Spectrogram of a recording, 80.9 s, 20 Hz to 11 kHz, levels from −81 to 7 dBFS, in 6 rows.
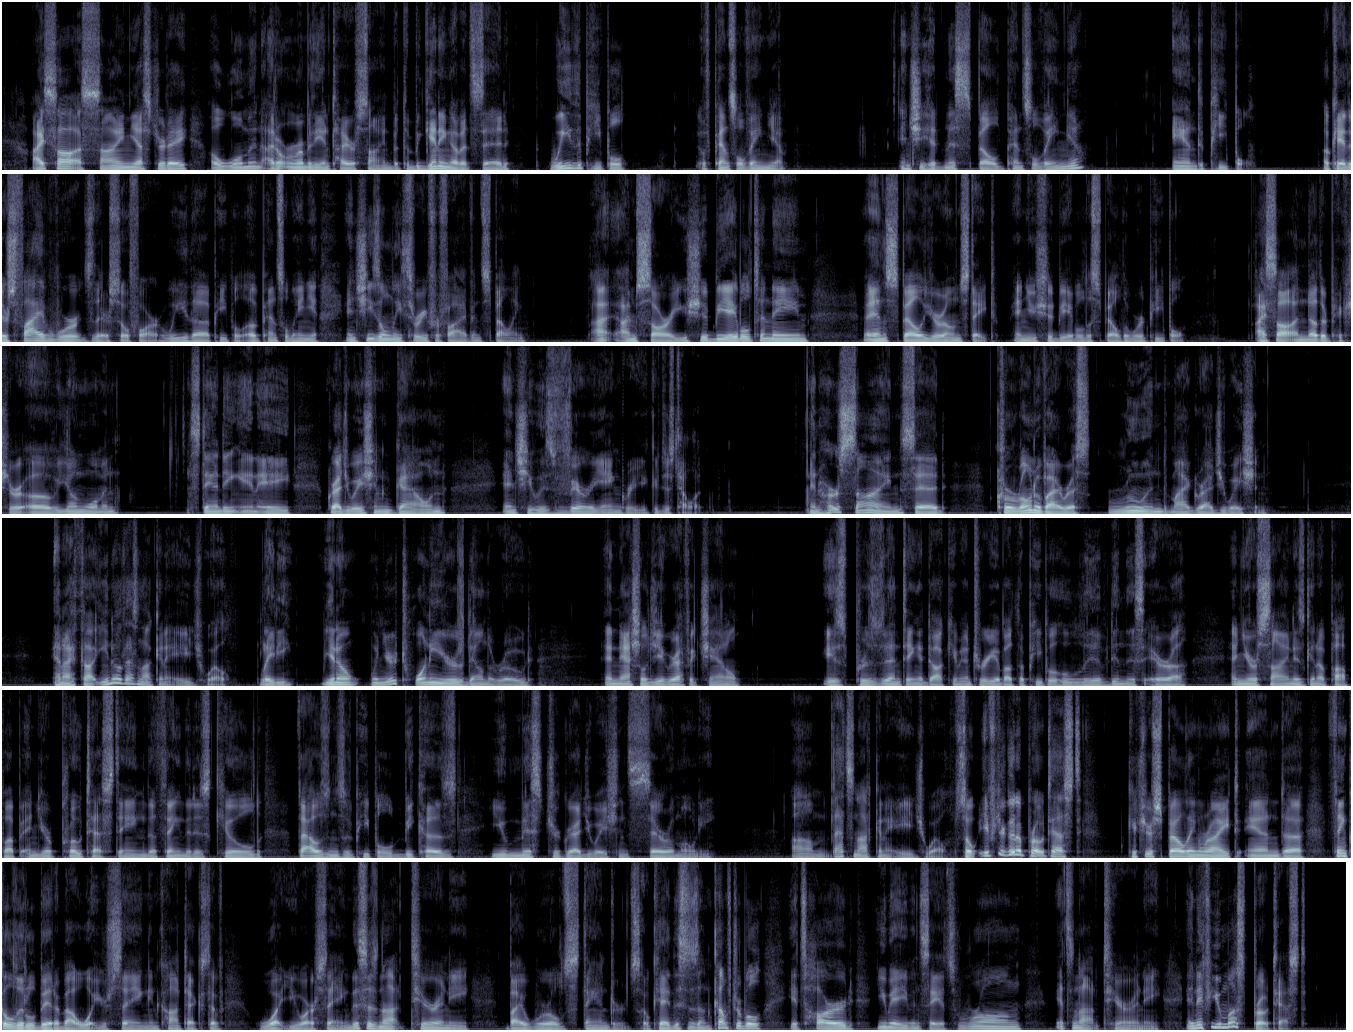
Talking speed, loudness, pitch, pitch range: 170 wpm, -23 LUFS, 105 Hz, 95-120 Hz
